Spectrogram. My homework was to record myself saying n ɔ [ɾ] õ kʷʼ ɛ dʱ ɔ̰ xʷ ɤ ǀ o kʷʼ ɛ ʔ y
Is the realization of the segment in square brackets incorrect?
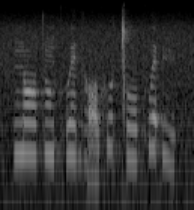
yes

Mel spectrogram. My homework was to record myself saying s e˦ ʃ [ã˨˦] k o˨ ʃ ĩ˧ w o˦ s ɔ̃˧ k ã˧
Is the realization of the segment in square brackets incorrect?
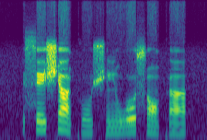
yes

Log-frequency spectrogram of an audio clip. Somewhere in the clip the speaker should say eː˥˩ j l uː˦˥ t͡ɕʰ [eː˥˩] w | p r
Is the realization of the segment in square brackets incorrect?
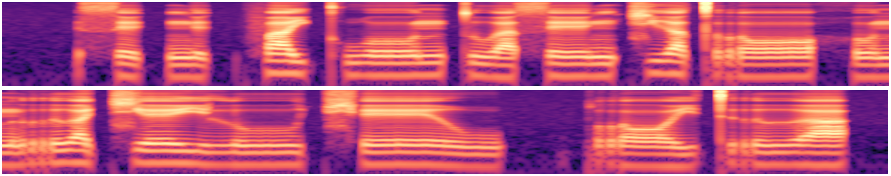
no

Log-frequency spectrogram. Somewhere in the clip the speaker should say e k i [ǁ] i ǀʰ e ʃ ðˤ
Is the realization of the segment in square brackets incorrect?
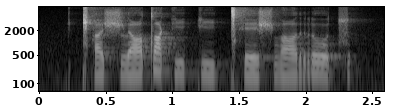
yes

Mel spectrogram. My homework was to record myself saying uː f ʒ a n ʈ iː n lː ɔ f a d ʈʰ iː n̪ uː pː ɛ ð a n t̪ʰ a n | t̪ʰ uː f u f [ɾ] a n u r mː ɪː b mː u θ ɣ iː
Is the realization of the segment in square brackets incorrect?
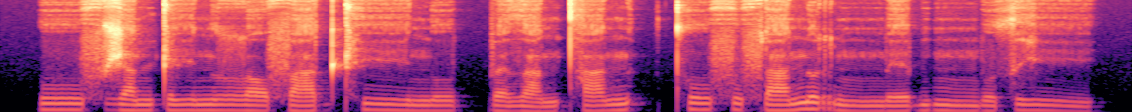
no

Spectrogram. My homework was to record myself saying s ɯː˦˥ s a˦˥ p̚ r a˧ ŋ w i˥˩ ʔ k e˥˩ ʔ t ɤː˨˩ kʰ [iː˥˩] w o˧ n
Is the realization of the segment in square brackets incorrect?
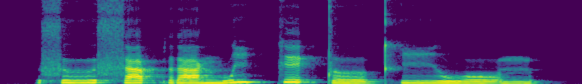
yes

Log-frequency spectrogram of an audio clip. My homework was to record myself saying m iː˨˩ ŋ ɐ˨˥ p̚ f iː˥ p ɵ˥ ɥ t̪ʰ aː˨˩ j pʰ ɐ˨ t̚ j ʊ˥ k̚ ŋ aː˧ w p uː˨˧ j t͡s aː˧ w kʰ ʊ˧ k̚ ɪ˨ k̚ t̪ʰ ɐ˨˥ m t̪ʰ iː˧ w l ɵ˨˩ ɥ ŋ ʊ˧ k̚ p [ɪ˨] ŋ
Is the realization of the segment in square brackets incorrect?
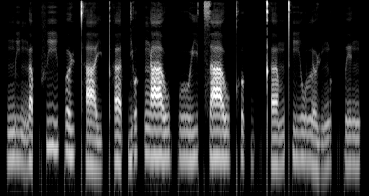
yes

